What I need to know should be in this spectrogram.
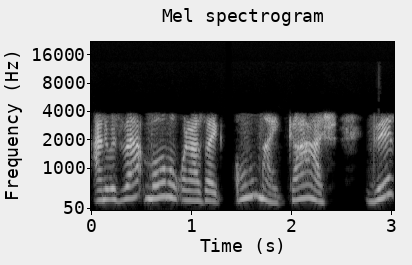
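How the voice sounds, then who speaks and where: A woman talks at a moderate pace in an ordinary speaking voice, her intonation lively. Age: 50s. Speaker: fitness expert and author. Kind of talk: interview.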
